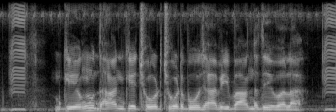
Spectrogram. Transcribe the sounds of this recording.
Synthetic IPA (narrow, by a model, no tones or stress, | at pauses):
ɡeːɦũd̪ʱaːnket͡ʃʰoːʈt͡ʃʰoːʈboːd͡ʒʱabʱibãːnd̪ʱd̪eːʋəlaː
